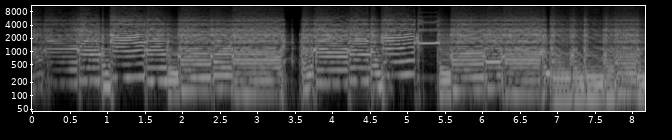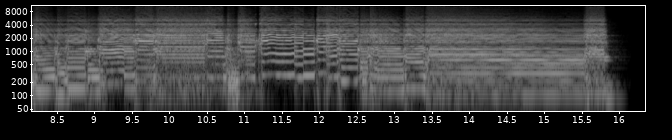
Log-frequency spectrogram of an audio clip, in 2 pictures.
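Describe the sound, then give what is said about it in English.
An electric guitar, a Les Paul, played through a Super 59 tube amp from the Master Collection, EL34-powered with tons of headroom, giving a thick, overdriven tone. It plays a busy riff that mixes chords and single notes, staying loud and steady throughout, then cuts off abruptly. “Super 59 has got uh, EL34 uh, powered amp, tons of headroom.”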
